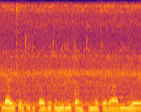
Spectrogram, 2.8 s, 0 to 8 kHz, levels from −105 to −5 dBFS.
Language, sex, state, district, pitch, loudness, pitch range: Hindi, male, Chhattisgarh, Raipur, 170 Hz, -16 LUFS, 170-175 Hz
